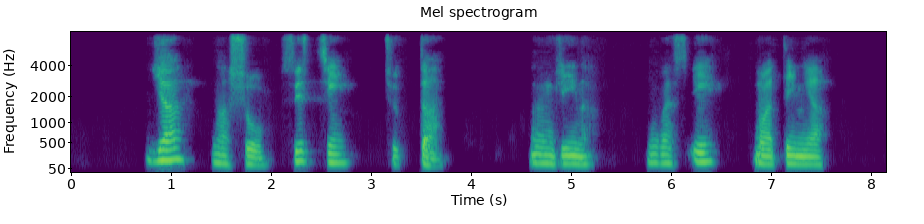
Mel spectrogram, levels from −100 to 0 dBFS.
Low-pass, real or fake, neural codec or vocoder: 7.2 kHz; fake; codec, 16 kHz, 1.1 kbps, Voila-Tokenizer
